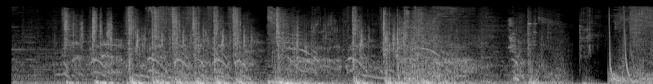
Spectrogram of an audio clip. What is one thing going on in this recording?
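Punches and kicks land with heavy thuds in a video game fight.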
